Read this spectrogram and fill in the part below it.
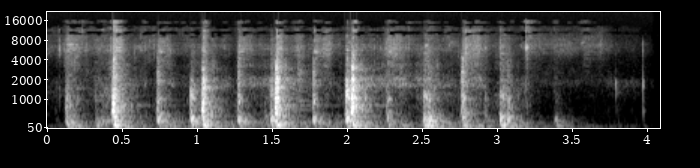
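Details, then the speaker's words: Jeep WJ Grand Cherokee wheel missing a lug nut after lug nuts were loosened and never retightened: heavy clunks about twice a second as the wheel is rocked and shifts on the hub; loose wheel from missing lug nuts. "so a slight overlook on my part but it seems like we had one lug nut and that's what that sound was so i am super thankful this thing did not fall off when we were in the snow"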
